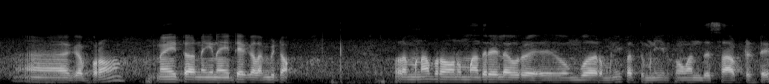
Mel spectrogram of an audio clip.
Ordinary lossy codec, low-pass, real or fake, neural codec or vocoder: none; 7.2 kHz; real; none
